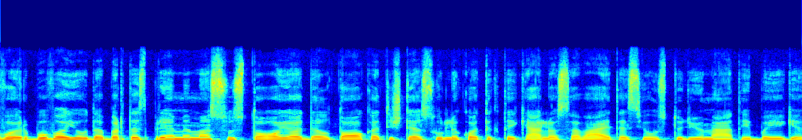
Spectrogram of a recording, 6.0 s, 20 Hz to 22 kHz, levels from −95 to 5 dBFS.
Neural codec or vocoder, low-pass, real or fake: none; 14.4 kHz; real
